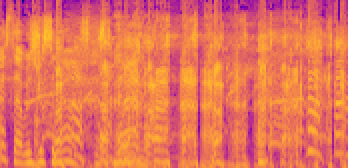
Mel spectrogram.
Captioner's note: laughing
